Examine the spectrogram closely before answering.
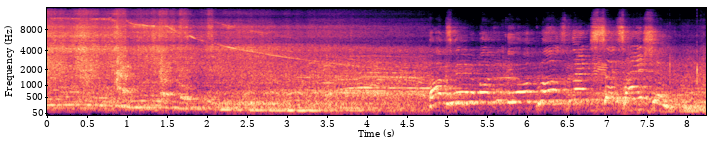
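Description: A tractor's engine winds down in pitch and sputters.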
